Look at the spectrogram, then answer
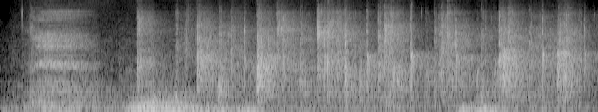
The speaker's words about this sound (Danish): Det bliver en ting, vi klapper meget i dag.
